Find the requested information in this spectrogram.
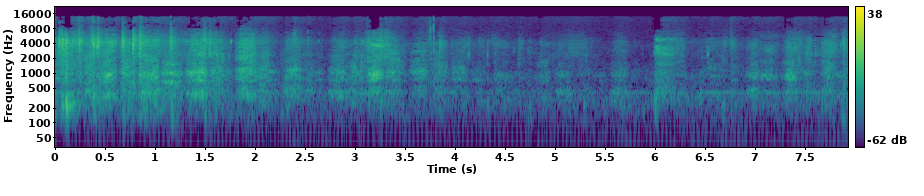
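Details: Playful Kangals Venus and Tyson, an 8-month-old full Kangal puppy and a cross Kangal half his size, pant rapidly and unevenly. Breathy noisy huffs run throughout, fading slightly toward the end.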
